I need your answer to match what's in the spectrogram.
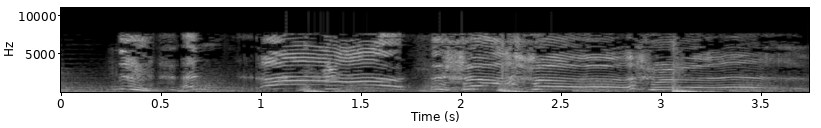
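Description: A child cries and sobs loudly in continuous wailing bursts with trembling, wavering pitch, catching breath between cries, during a school violence incident in which the child resists a bully demanding money and a watch, unaccompanied by other sounds.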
